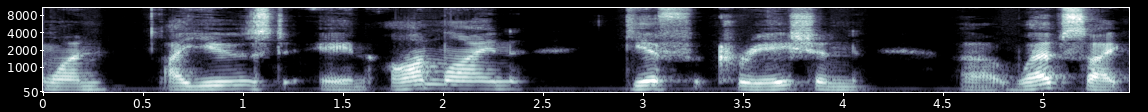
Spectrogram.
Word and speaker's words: GIF: a little bit about gifts what are they well first of all gift spell gif and it's pronounced gif not jiff I don't care what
